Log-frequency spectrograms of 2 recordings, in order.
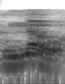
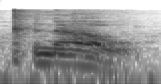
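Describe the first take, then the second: First: The word begins with n, no k sound. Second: The word begins with a clear k sound. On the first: The speaker calls it wrong. "not no" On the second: The speaker calls it right. "I pronounce my K"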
